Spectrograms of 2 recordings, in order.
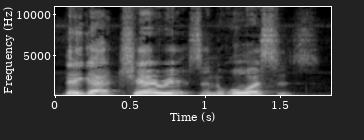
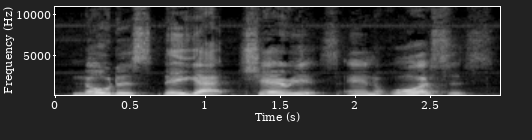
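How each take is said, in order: First: Slow and deliberate, leaning on "chariots"; insistent slow emphasis on "chariots"; stress on chariots. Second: Said in the usual way. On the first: Shown as a demonstration. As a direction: drive home "chariots", word by word.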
